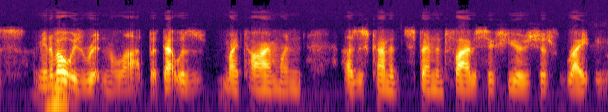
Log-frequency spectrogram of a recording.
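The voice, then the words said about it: Slight New York accent. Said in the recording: “you still got a little New York accent in you”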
